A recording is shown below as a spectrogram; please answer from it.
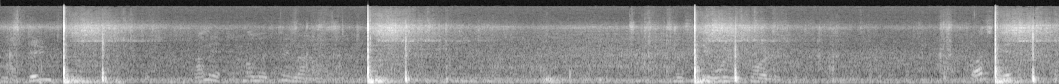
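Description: A medicine ball slammed into a concrete wall four times, about three seconds apart, each sharp smack followed about half a second later by a softer knock as the ball comes back off the wall.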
